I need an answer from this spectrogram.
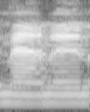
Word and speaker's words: Manon: a french tv show so i pronounced it the french french way that's why i said manon i said aileen i said manon.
